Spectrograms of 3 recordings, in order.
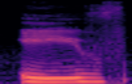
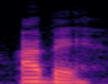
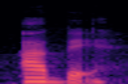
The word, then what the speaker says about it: ave: English vodka vodka and another way to pronounce v in Spanish is soft B when placed in between vowels okay say for example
